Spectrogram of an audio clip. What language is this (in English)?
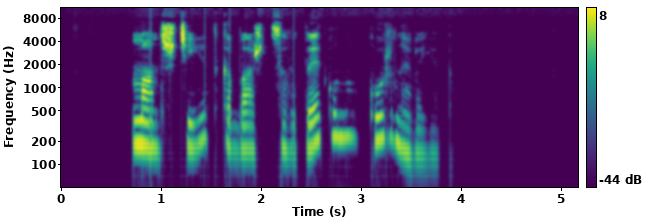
Latvian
